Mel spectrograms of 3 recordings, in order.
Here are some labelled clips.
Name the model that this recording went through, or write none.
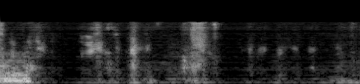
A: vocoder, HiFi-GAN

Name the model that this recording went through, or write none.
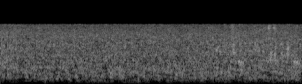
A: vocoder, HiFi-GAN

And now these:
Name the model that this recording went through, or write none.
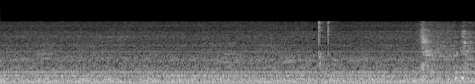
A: none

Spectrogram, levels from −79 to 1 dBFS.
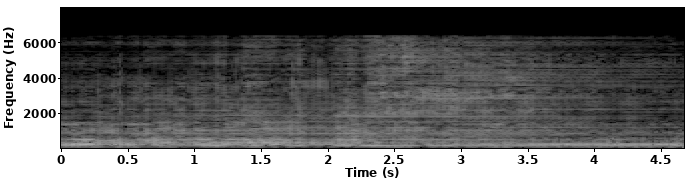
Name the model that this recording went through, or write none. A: vocoder, HiFi-GAN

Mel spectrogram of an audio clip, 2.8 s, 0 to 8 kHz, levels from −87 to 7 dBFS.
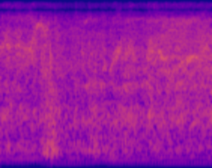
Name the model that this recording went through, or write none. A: none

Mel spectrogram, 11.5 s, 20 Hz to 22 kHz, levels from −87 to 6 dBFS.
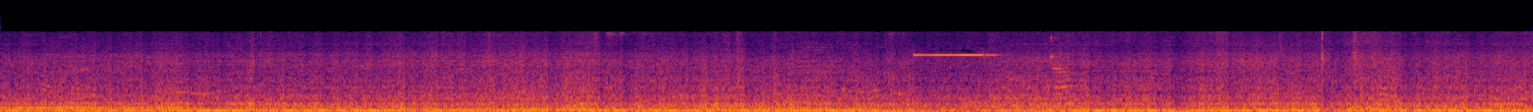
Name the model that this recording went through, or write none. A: none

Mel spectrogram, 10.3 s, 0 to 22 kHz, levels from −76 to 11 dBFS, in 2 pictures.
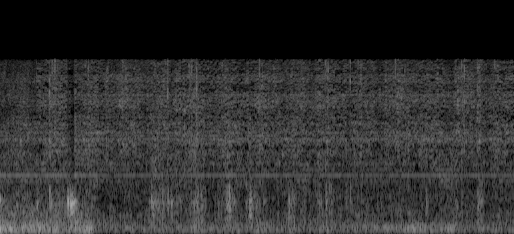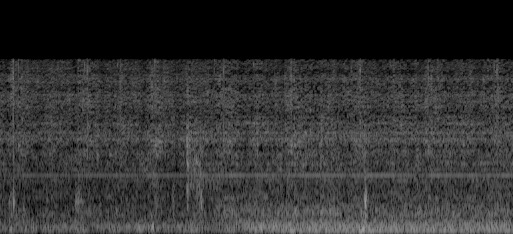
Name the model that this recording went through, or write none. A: none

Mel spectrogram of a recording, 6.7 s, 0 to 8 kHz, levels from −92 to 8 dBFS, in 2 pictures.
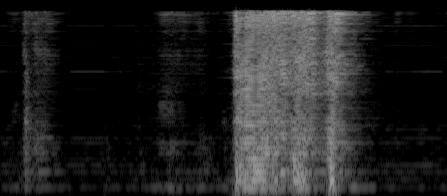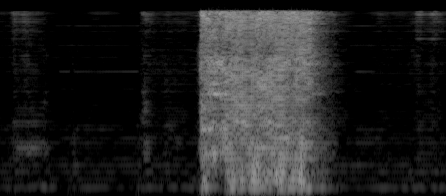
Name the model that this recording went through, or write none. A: vocoder, HiFi-GAN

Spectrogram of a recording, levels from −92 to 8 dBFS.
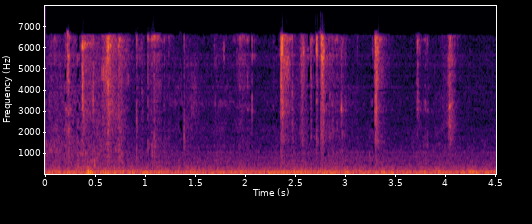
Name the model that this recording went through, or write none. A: vocoder, HiFi-GAN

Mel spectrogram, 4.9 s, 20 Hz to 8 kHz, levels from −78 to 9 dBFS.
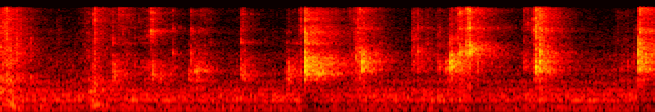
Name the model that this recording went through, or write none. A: none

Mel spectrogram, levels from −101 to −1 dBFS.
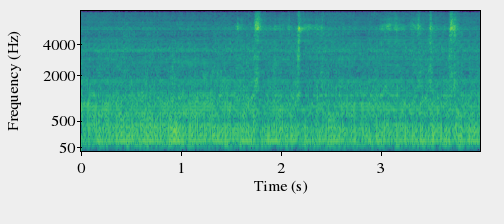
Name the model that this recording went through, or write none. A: vocoder, HiFi-GAN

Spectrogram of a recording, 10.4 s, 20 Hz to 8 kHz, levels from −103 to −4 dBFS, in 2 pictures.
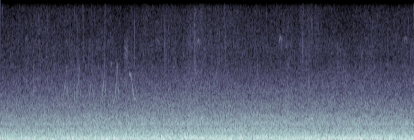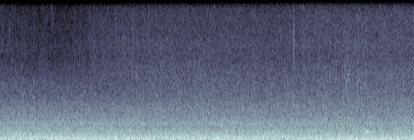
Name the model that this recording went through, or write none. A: none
